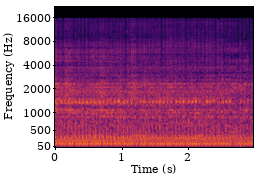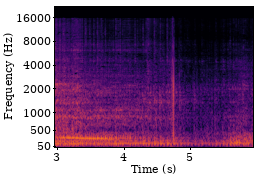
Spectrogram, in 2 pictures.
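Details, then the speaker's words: 1988 Yamaha BW'S, Japanese-market scooter: starts with a quick, light two-stroke buzz and settles into an even, steady, quiet idle without rattles or misses; normal idle. "Et voilà, l'engin qui démarre, pas bruyant du tout."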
